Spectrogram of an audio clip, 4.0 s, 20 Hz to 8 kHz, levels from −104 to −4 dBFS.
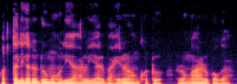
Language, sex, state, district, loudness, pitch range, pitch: Assamese, male, Assam, Kamrup Metropolitan, -16 LUFS, 110-115 Hz, 110 Hz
